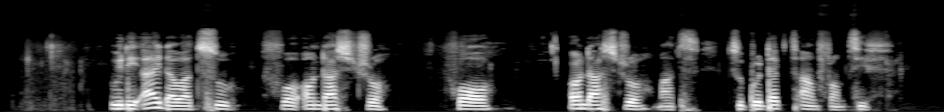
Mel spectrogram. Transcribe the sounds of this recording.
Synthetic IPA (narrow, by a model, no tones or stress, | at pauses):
widiʔajdawatu | fɔʔɔnda | ɔ | ɔ̃ndastɹɔmattʰːupɹodɛk̚tʰãmfɹɔ̃mtʰif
